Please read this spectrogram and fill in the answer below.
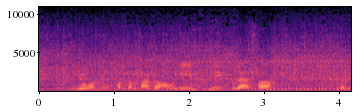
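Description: Short snatches of speech over a steady idling motorcycle engine.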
